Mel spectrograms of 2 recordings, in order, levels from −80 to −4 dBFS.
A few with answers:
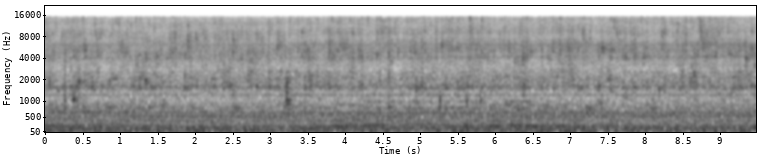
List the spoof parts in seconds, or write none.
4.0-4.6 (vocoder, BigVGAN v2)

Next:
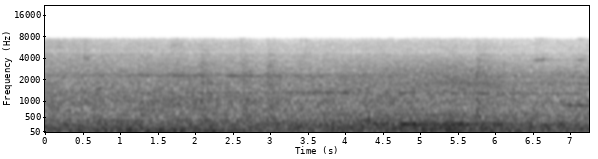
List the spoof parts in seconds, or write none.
none

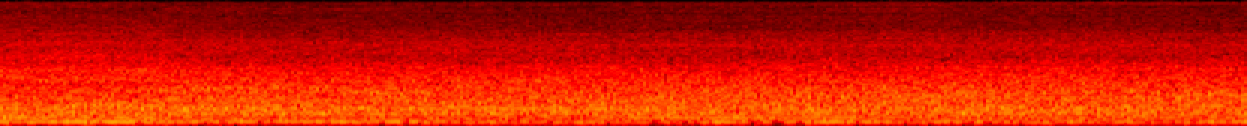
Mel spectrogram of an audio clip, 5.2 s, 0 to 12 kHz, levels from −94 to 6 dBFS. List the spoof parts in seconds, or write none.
1.5-4.6 (vocoder, BigVGAN v2)

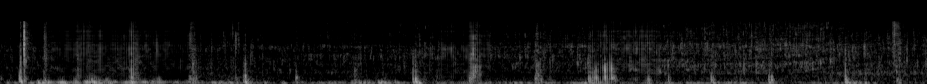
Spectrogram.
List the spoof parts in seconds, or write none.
0.5-1.9 (vocoder, BigVGAN v2); 4.4-4.9; 5.9-6.6

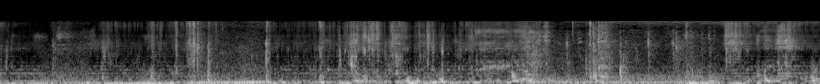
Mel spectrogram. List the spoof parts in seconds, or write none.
0.0-0.4 (vocoder, BigVGAN v2); 0.9-1.9; 2.7-5.3; 7.2-8.2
